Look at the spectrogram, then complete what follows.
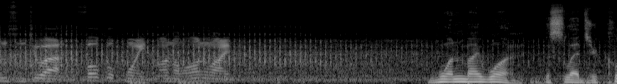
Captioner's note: helicopter blades whirring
